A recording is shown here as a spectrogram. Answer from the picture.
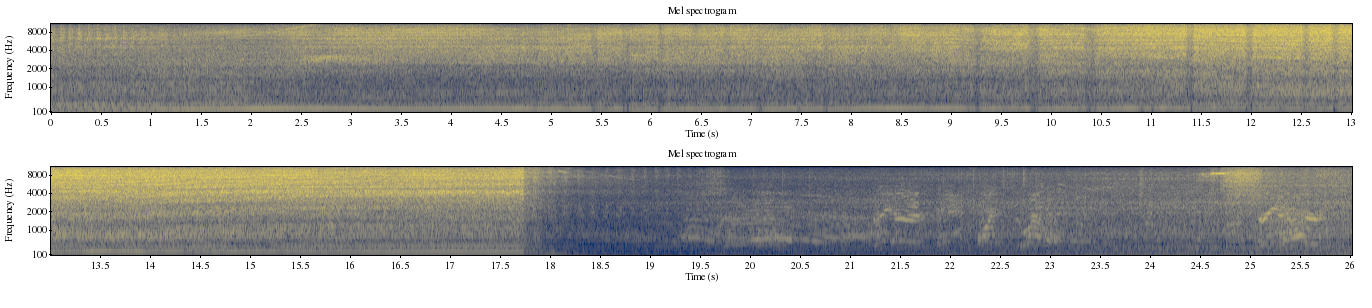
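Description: Diesel Dodge Ram pickup engine held at high revs under full load as it drags a pulling sled, a steady drone with a hiss that builds, cutting off suddenly about eighteen seconds in when the pull ends. Voices follow over a quieter idle.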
